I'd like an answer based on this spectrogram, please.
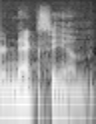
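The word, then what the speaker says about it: NXIVM: On November 10th, 2025, television actress Alison Mac debuted a new podcast called Alison After Nexium. Although you would never guess Nexium's pronounced that way if you look at it.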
